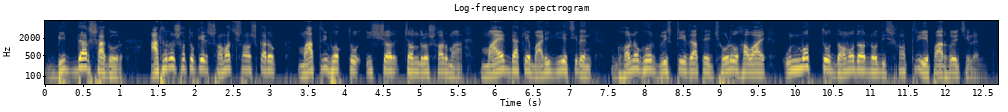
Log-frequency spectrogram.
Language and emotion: Bengali, neutral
